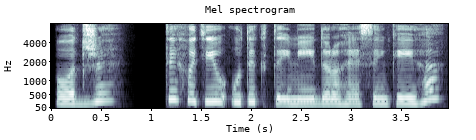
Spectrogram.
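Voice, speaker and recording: A crafty old man who runs a gang of thieves, sneering and quietly menacing, as a woman reader voices him. The voice stays mellow and the sound dry and close. It is a storybook reading. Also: medium pitch, lively intonation, a little slow, dry recording, natural voice. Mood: mocking menace. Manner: sneering, mocking. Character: sly old male thief boss, mocking and menacing.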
